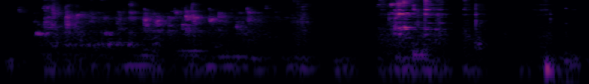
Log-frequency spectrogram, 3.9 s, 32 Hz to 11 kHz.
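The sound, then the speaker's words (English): Someone drinks water during a five-second pause, with wet sloshing and gulping sounds in uneven bursts, a brief pause, then a few more swallows. No one speaks. “I'm going to take 5 seconds to drink my water.”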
